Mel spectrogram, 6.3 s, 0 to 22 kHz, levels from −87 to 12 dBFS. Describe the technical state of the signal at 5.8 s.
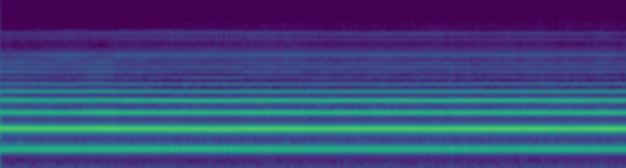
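Nothing is wrong with the signal at 5.8 s; the everyday sound there comes through intact, with no audible fault.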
